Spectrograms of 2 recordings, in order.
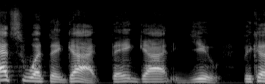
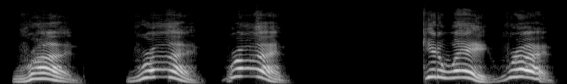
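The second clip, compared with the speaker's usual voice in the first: put-on yelling, very high, very slow, drawn-out; 11 semitones higher than usual. Retelling hiding in a parking lot and yelling to a friend: retelling a group yell. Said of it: "we're yelling out".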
